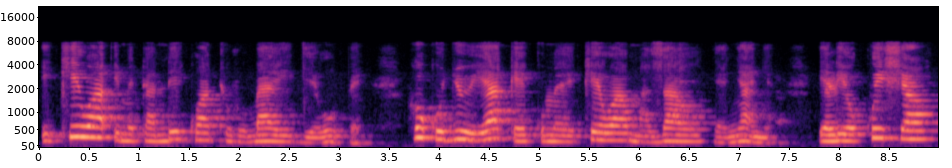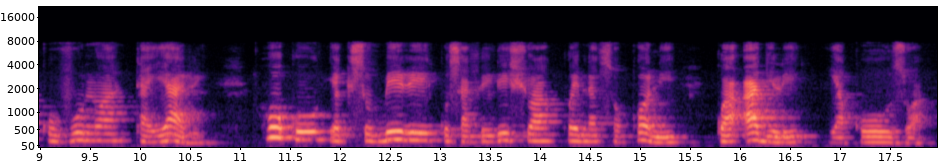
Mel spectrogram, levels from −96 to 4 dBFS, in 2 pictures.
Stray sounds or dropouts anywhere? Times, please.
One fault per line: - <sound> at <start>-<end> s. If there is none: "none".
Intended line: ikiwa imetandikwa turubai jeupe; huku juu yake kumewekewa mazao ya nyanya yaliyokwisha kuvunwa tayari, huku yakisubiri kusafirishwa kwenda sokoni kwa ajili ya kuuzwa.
none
